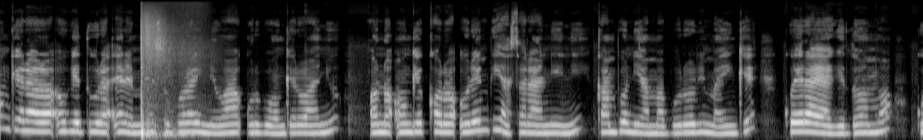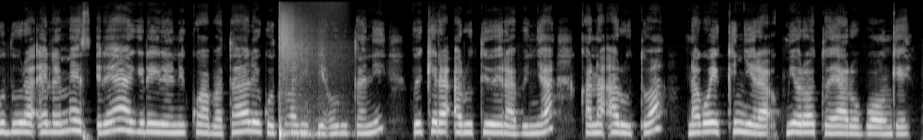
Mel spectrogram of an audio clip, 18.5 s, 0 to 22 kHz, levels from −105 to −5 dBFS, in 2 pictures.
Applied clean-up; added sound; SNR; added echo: neural mask model RNNoise.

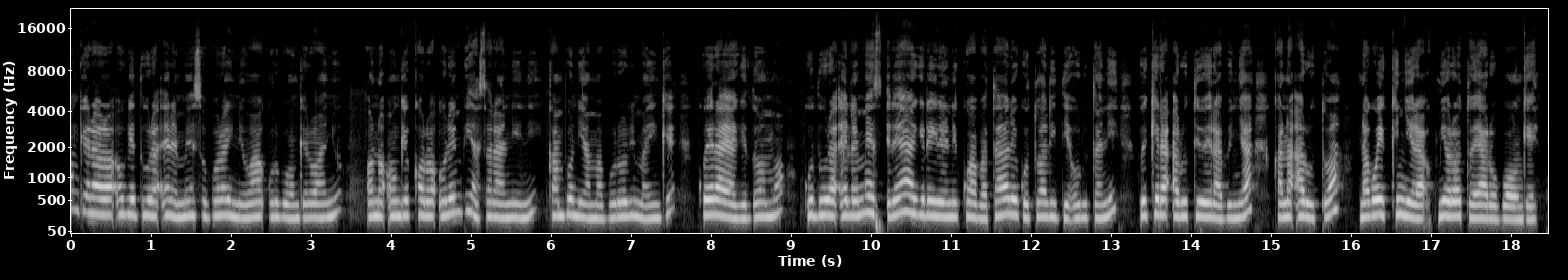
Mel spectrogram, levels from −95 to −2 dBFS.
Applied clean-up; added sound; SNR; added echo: none; none; none; none.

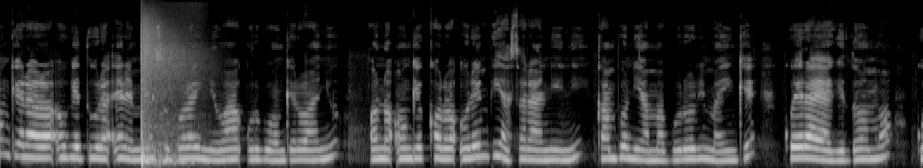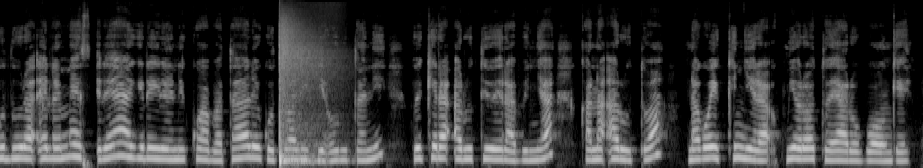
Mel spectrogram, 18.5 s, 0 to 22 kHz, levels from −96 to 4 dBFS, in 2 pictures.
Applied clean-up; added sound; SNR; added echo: none; Snare drum; 6 dB; none.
